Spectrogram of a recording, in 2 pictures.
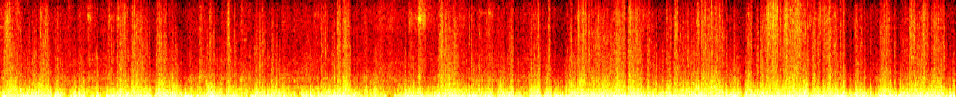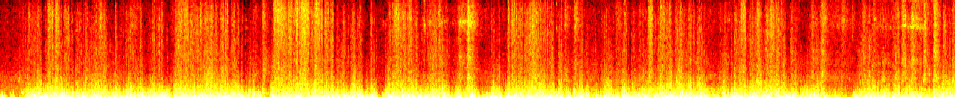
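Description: Loud, steady wind rushing over the microphone held out of a moving express train, over the running noise of its LHB passenger coaches on the track.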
